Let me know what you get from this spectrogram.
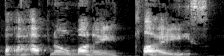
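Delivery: put-on little girl. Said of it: "the girl's like".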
